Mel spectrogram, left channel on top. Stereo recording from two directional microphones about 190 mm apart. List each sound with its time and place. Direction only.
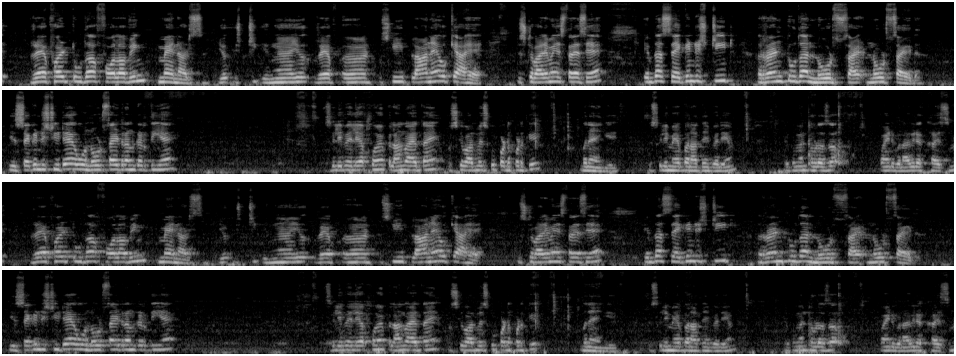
0.3 s speech: 55° left (ahead or behind)
10.1 s speech: 40° left (ahead or behind)
12.8 s speech: 35° left (ahead or behind)
16.0 s speech: 35° left (ahead or behind)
